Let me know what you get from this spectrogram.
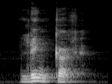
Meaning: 1. left 2. comparative degree of link
- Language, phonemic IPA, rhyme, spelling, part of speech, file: Dutch, /ˈlɪŋkər/, -ɪŋkər, linker, adjective, Nl-linker.ogg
